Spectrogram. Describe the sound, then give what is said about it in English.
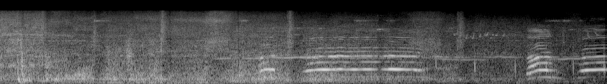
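A train at a station makes a rumbling, clattering roll, with high, drawn-out metallic squeals and whistle-like tones sounding over it in the middle. Shorter tonal chirps follow near the end. “Stella runs to pick it up and hurriedly boards the train.”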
